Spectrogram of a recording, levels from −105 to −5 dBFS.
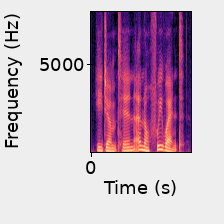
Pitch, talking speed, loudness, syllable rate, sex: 180 Hz, 280 wpm, -17 LUFS, 6.1 syllables/s, female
